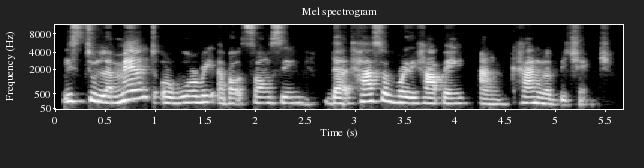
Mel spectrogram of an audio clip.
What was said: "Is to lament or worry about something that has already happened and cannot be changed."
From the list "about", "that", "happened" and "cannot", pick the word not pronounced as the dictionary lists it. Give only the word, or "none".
happened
